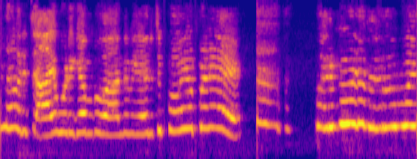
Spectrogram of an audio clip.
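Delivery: high, sobbing, crying wail.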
